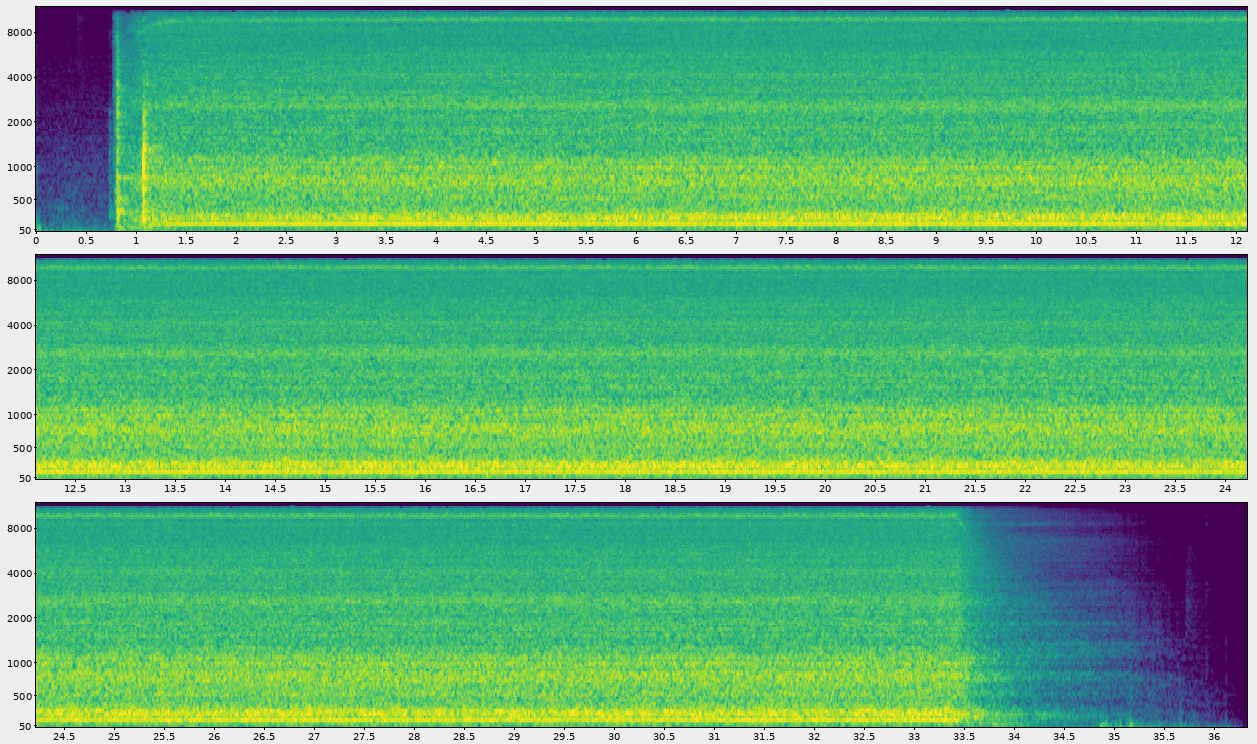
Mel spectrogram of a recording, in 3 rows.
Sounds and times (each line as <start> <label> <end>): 0.7 fan 35.7
0.8 hand drier 33.8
